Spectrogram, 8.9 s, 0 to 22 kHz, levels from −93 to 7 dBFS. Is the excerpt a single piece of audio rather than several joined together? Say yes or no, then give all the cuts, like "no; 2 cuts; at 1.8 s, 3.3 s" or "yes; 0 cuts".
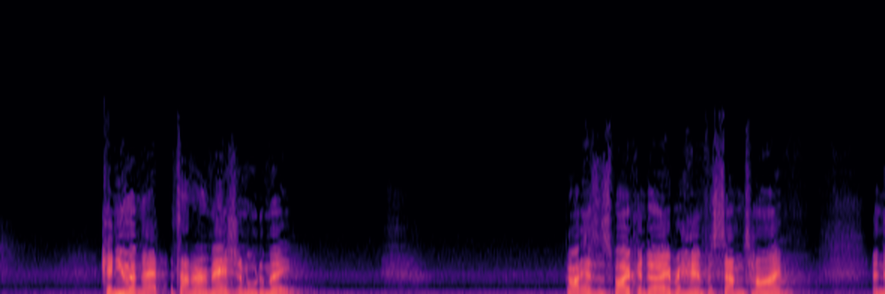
no; 2 cuts; at 1.4 s, 1.7 s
